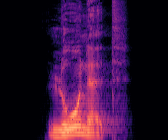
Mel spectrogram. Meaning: second-person plural subjunctive I of lohnen
- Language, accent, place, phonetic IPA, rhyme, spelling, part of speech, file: German, Germany, Berlin, [ˈloːnət], -oːnət, lohnet, verb, De-lohnet.ogg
